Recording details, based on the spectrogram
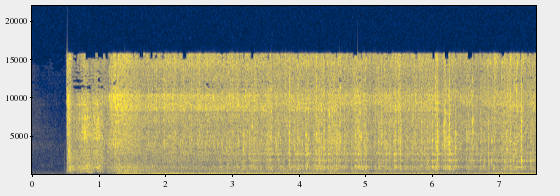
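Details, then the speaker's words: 1964 Sunbeam Alpine Series IV with Borg Warner automatic: water pump slinging coolant around the engine bay and its bearing in very poor shape; the engine starts and settles to idle with a harsh gritty grind over a low hum; water pump bearing grinding. "Not only is a water pump slinging fluids around the engine bay, but the bearing is in very poor shape. I'll start the car up so we can both hear and see how bad that water pump is."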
